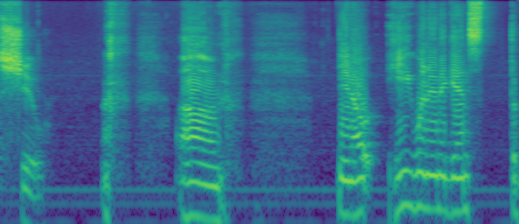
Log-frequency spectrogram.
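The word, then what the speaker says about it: Shough: I don't care if his last name is Shuck. I'm not saying Shuck. It's spelled Shue.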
